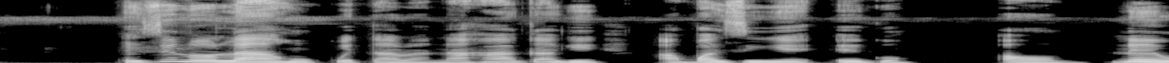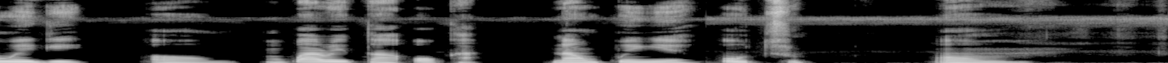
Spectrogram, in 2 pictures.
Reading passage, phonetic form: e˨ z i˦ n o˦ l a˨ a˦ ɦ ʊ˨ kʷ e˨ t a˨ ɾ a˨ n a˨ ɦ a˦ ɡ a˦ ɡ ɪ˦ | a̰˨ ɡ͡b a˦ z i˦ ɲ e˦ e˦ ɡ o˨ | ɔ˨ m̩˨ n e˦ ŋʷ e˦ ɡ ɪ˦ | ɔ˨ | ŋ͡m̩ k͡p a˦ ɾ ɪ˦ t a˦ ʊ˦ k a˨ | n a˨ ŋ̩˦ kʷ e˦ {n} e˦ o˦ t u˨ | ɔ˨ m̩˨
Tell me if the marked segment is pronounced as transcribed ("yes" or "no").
no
